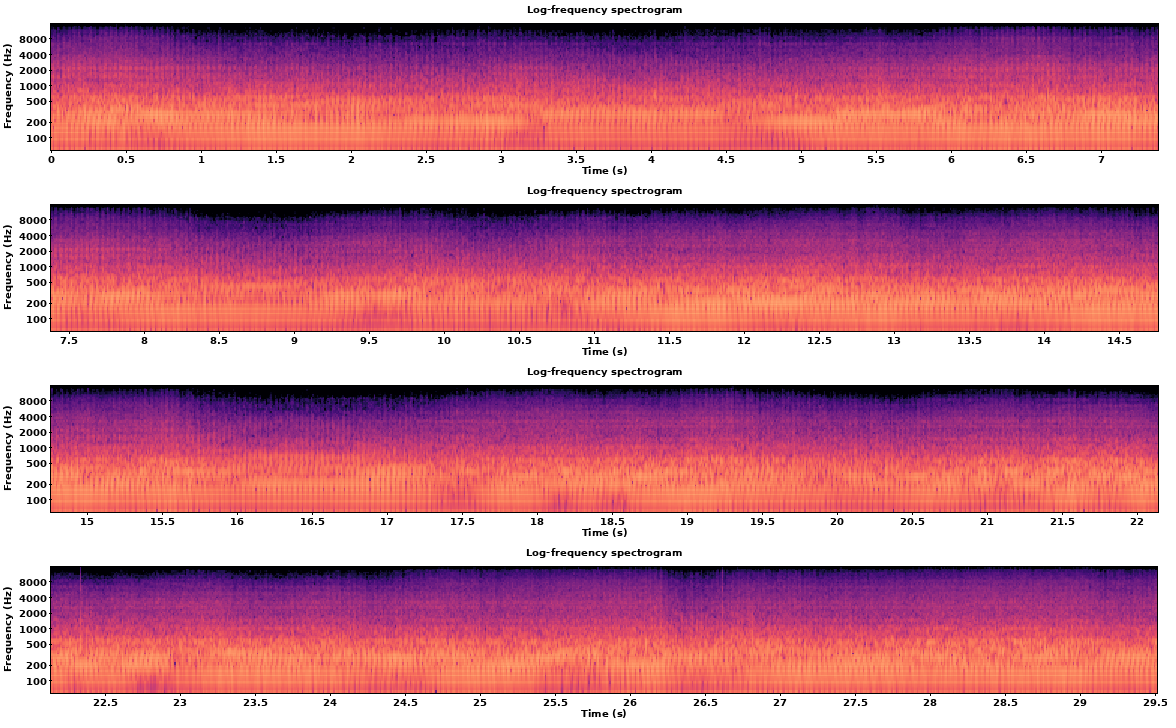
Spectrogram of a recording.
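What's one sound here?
Propeller engines drone loudly and steadily, heard from inside an aircraft cabin.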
